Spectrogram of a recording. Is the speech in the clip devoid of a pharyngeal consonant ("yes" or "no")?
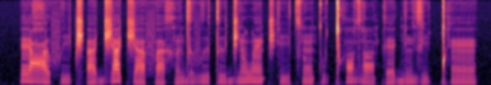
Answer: no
